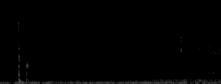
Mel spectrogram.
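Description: Near silence with a faint low hum, broken by two short, faint double clicks: one about a quarter second in and one near the end.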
